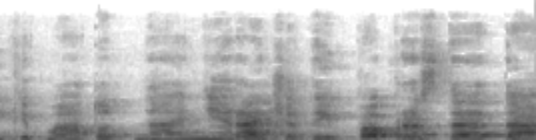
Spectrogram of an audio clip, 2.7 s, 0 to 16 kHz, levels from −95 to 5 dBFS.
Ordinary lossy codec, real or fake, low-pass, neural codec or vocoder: AAC, 48 kbps; real; 14.4 kHz; none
